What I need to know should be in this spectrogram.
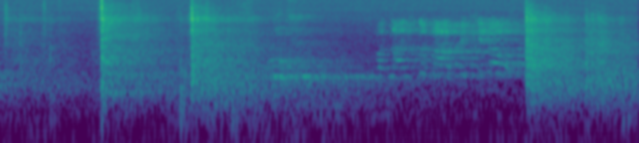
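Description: Tennis balls are struck hard with a racket in a large echoing hall.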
